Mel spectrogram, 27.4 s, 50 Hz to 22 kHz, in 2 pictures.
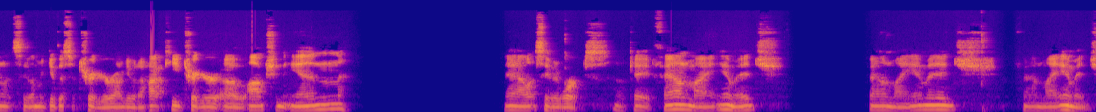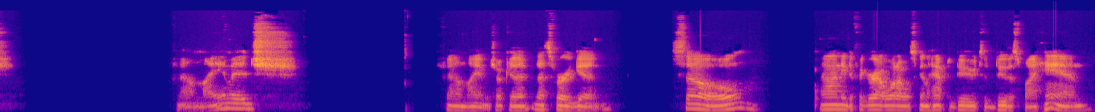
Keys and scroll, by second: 5.2 super+Tab, 7.0 alt+n, 9.3 Down, 9.9 alt+Down, 10.1 alt+n, 11.7 alt+Down, 12.2 alt+n, 14.4 Down, 15.0 alt+Down, 15.2 alt+n, 17.7 Down, 18.4 alt+Down, 18.7 alt+n, 19.8 alt+Up, 20.9 super+Up, 21.0 super+Tab, 23.7 super+Tab.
